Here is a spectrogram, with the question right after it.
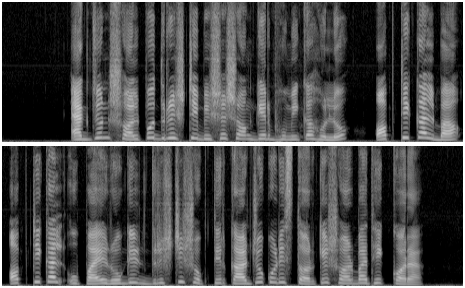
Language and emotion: Bengali, neutral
